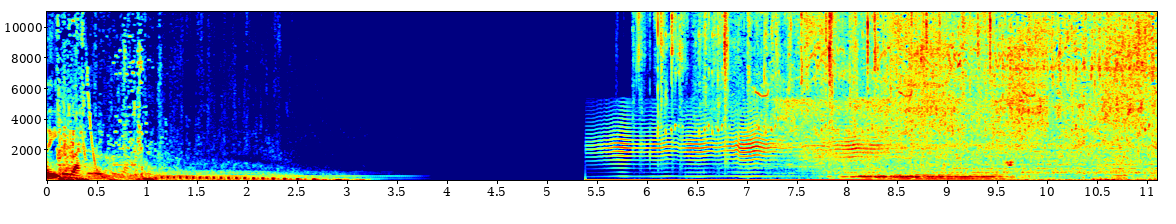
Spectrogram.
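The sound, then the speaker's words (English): Many bugs buzzing: an early burst of buzzing stops, leaving a stretch of silence, then several insects buzz together again, a continuous droning with wavering pitch that holds steady to the end. “Hear that? That's the sound of 10 quintillion bugs on this planet.”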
